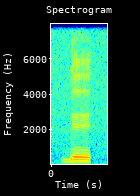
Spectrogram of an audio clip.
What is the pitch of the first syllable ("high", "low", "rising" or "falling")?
low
